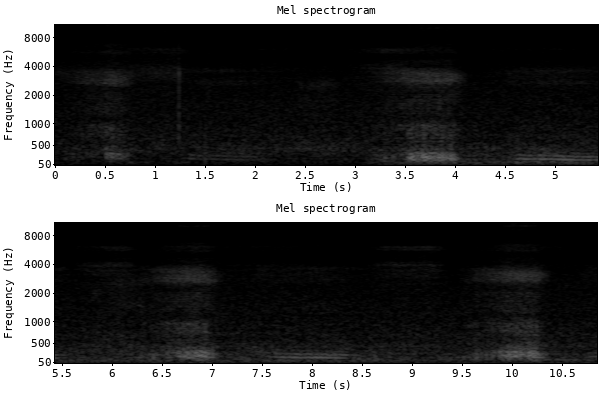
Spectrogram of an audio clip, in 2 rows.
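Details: Very tired sleeping toddlers after a long day: soft, regular snoring, about 19 breaths a minute, with snorty inhalations and quieter exhalations between them.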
